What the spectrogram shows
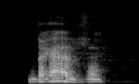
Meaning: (adjective) plural of brave; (verb) second-person singular present indicative/subjunctive of braver
- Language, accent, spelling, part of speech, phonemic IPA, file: French, Canada, braves, adjective / verb, /bʁav/, LL-Q150 (fra)-braves.wav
